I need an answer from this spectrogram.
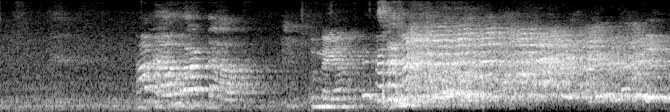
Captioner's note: extended laughter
